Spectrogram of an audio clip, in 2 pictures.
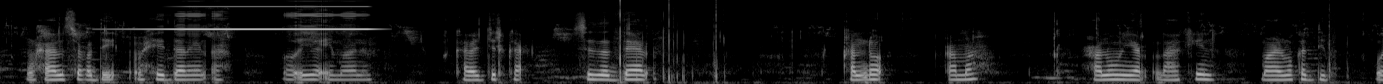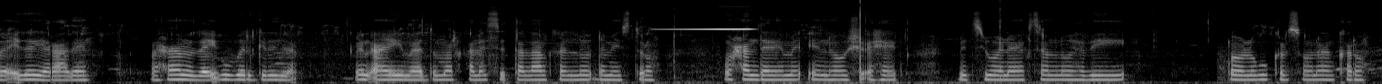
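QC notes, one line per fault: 0.92–3.92 s and 20.34–21.42 s, loudspeaker feedback squeal: a piercing 5.2 kHz tone starts after "waxaan la" and again before "dareemay in howshu ahayd". It swells over about a second, then under a second, to roughly 15 dB above the speech. The microphone is picking up its own loudspeaker, and the loop gain tops unity at that frequency.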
